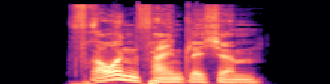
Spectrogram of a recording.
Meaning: strong dative masculine/neuter singular of frauenfeindlich
- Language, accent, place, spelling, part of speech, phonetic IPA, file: German, Germany, Berlin, frauenfeindlichem, adjective, [ˈfʁaʊ̯ənˌfaɪ̯ntlɪçm̩], De-frauenfeindlichem.ogg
